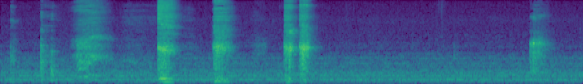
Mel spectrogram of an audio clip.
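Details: Child copying his dad's coughs and burps: several short, sharp cough-like bursts and throat clearing, imitated cough.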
